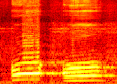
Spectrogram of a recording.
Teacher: कंठ से आवाज आ रही है और ओठों का भी हमारा क्या हो रहा है, विस्तार हो रहा है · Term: कंठ ओष्ठ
